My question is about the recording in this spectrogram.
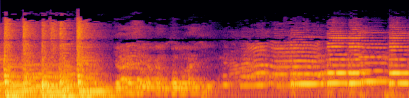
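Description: Live bachata band playing: guitar, bass and percussion keep a steady beat, then the bass and percussion drop out about a second in, leaving guitar lines and a voice.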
